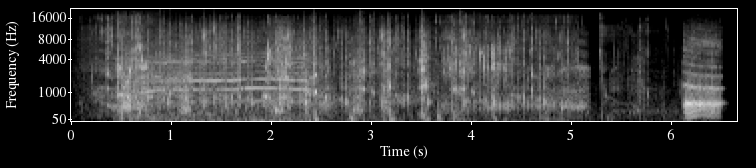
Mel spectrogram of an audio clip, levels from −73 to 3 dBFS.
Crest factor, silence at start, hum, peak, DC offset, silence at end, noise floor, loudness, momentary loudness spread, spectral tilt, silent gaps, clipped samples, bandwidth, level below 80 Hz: 22 dB; 0.1 s; none; 0 dBFS; under 0.1%; 0.1 s; -41 dBFS; -19 LUFS; 15 LU; -1 dB/octave; none; under 0.1%; over 20 kHz; -48 dBFS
